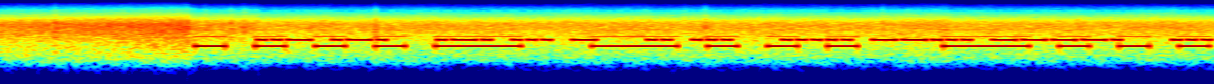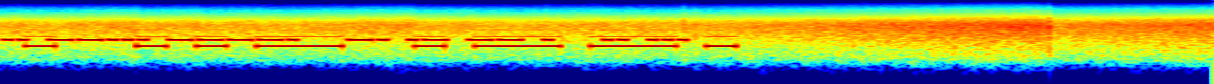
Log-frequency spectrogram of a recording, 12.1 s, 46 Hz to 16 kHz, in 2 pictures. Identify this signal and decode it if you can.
Morse code, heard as two keyed tones, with radio static. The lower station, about 8 wpm, 640 Hz: 4B6UP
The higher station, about 32 wpm, 1000 Hz: UR RST IS 579 579 NAME IS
